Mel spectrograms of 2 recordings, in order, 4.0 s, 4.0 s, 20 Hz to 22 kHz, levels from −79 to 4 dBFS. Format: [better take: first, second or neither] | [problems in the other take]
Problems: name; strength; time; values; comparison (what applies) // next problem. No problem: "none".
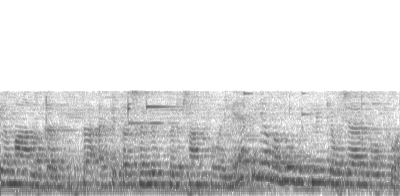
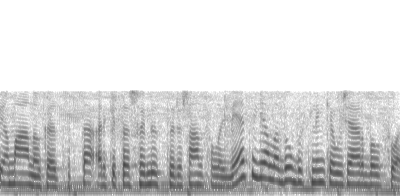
second | background sound (Chime); 18 dB below the speech // room echo; dies away in 0.9 s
